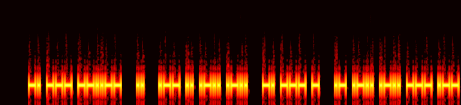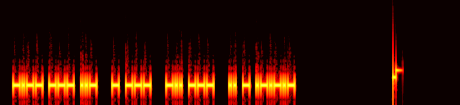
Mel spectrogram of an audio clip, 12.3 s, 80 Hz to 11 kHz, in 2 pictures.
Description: Morse code, heard as a keyed tone, about 40 wpm, 700 Hz. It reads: NO, I WILL NOT ALLOW YOU TO DO IT.
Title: Sentences from Top 1000 Words - Review Part 5 - 40wpm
